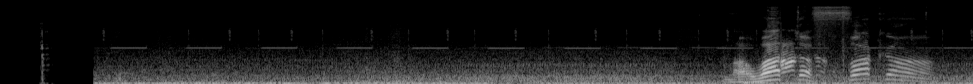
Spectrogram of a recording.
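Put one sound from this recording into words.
A truck engine rumbles steadily at idle.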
